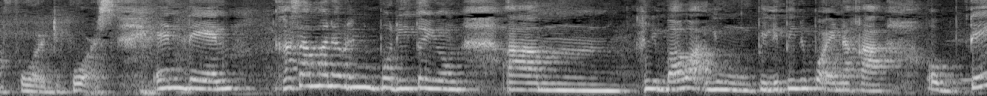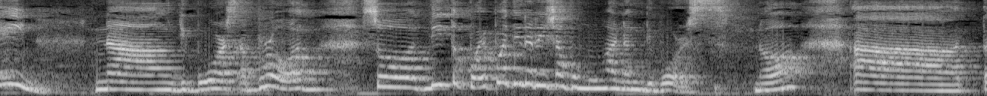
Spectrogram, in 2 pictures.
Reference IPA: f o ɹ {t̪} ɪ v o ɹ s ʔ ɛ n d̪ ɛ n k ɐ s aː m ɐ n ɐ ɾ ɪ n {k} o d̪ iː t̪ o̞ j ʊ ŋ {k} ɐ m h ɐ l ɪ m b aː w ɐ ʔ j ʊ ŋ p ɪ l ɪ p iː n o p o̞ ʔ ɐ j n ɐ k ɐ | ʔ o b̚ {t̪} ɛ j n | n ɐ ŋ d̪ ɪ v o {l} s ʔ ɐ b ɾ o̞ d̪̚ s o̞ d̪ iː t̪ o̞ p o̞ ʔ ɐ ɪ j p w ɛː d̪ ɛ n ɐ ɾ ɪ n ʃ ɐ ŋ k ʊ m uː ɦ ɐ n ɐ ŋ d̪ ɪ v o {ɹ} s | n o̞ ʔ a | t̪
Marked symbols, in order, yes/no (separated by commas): no, no, no, yes, no, yes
